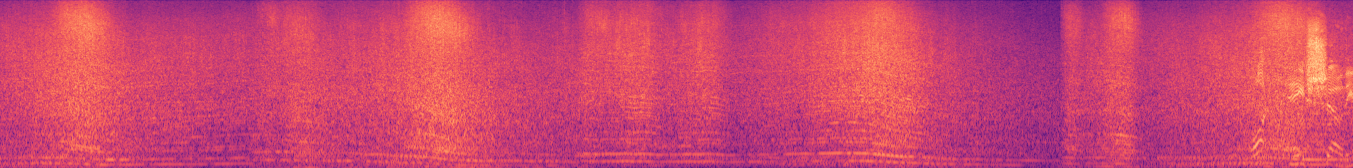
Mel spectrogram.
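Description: Sprint car engines roaring around the track in iRacing at Five Flags Speedway, a loud continuous droning whine that rises and falls as the cars lap, with a commentator talking over it.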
